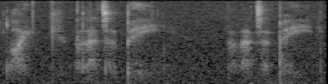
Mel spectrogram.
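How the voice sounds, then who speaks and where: Noticeable background noise is present. The delivery keeps a fairly slow pace. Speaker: sign language teacher. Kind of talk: soft-spoken instructional talk about sign language. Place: home room.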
